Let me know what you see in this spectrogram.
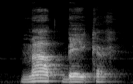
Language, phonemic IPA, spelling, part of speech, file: Dutch, /ˈmadbekər/, maatbeker, noun, Nl-maatbeker.ogg
- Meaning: measuring cup, measuring jug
